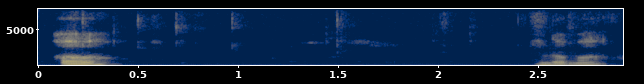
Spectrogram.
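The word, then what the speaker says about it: à demain: a demain a de main. With This is the nasal sound.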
